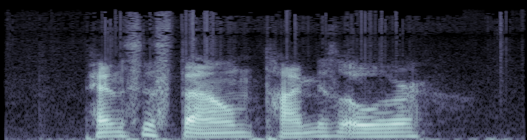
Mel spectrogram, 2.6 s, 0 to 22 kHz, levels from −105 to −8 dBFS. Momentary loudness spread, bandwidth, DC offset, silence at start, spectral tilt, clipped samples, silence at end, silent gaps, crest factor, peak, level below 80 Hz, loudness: 7 LU; 16.5 kHz; under 0.1%; 0.45 s; -5.5 dB/octave; under 0.1%; 0.5 s; none; 22 dB; -8 dBFS; -52 dBFS; -28 LUFS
